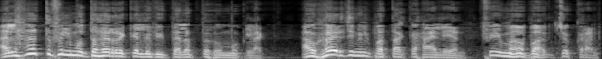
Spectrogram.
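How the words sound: It is spoken in a put-on voice with laughter. "ഈ ചിരി ആ, എത്തിസലാത്തിന് ഇഷ്ടമായില്ല"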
